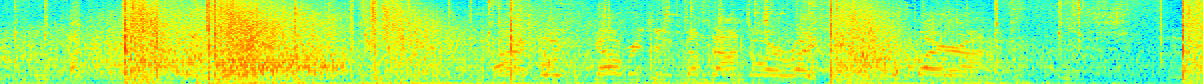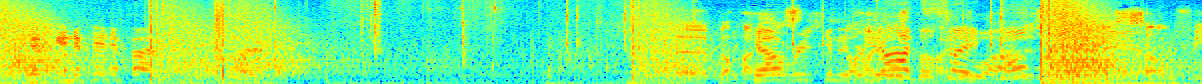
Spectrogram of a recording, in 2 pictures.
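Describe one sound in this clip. Rifles fire sharp, loud shots again and again.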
